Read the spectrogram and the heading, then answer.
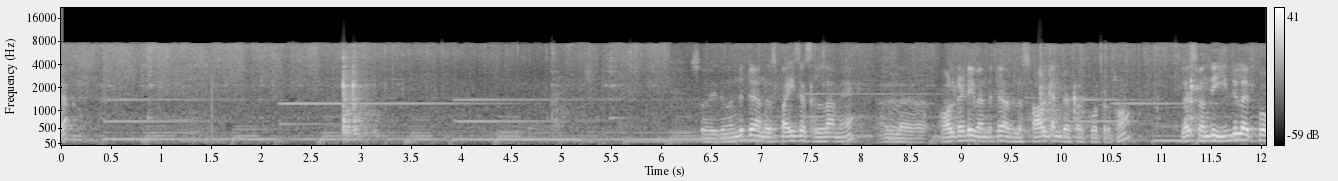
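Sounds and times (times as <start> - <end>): chicken sizzling in a pan: 0.0 - 12.0
pan clatter: 7.4 - 11.6.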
